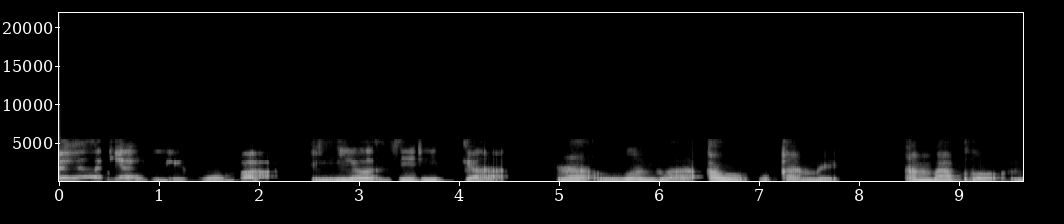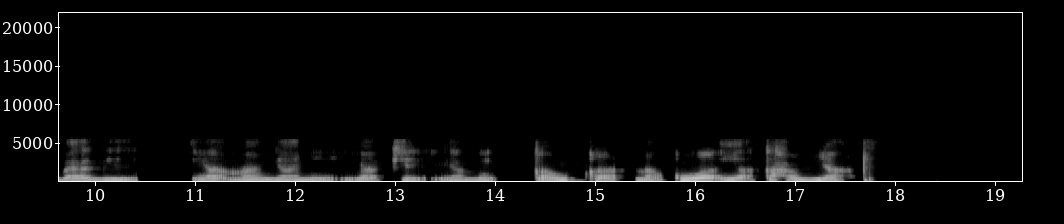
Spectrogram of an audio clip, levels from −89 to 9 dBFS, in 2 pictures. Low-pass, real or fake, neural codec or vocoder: 5.4 kHz; fake; codec, 44.1 kHz, 2.6 kbps, SNAC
